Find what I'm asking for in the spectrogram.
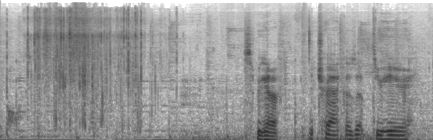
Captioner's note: wrapper crinkling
